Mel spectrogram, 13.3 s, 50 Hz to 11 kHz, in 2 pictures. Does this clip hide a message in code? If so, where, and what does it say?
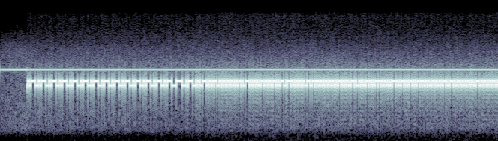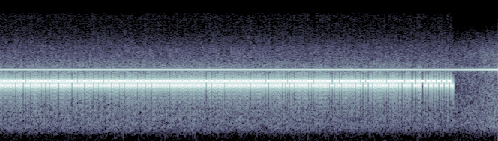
Yes: NAVTEX (SITOR-B), 100 baud, 170 Hz shift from 0.4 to 12.7 s, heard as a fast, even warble, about 1500 Hz centre, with a steady whistle near 2080 Hz. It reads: HOE STEVIG HEEFT DIE INTERNE MARKT ZICH INMIDDELS IN ONZE ECONOMIE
